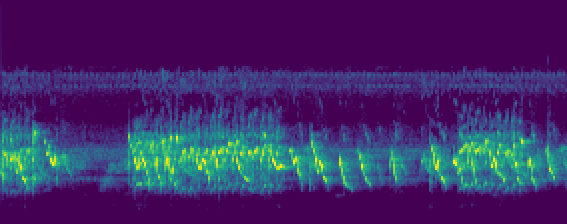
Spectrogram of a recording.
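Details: High, rapid twittering from a white-eye, used as a lure to bring in other white-eyes; a short dip near the first second, then a long run of tumbling chirps and sharp downslurred notes.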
